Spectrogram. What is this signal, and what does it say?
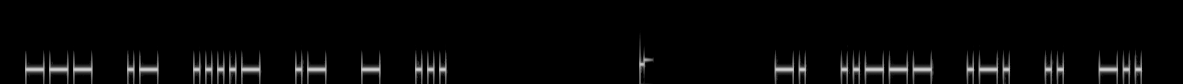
Morse code, heard as a keyed tone, about 20 wpm, spaced as for 14 wpm, 700 Hz. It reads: OA4ATS N2RID
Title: 088 Lesson 15g - Number 5 - Call Signs 20wpm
